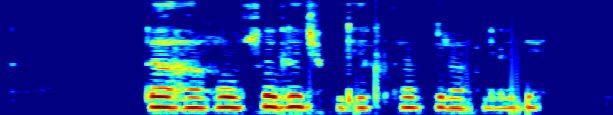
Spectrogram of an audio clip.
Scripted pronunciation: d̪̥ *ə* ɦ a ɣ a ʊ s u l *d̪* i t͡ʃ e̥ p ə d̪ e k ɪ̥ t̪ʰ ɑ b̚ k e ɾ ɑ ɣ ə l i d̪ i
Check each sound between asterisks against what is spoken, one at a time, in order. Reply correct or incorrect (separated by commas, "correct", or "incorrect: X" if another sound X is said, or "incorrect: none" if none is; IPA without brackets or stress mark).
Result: incorrect: ɑ, correct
